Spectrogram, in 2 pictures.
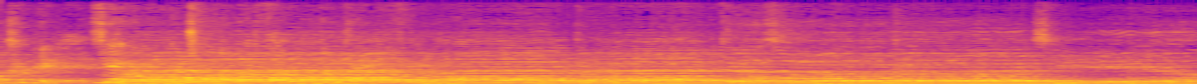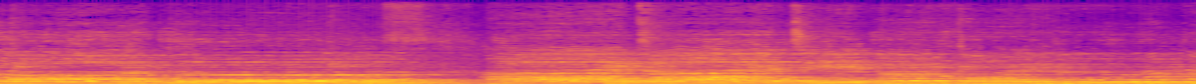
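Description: Mixed-voice a cappella group singing full close-harmony chords with vocal percussion ticking on top, after a brief break about half a second in.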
